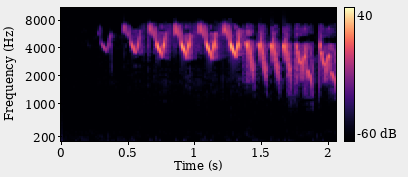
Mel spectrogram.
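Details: Chaffinch singing from a camera perch at Loch Garten on 24 May near 17:02 while preening. Several sharp, evenly spaced high notes run into a fast, tumbling trill that keeps going to the end.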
